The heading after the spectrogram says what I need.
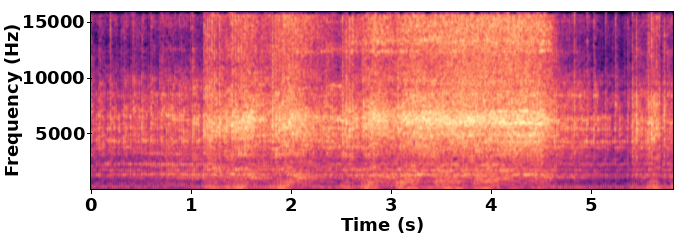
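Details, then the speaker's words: Stihl 056 AVSEQ 87cc early-80s chainsaw revs up and down in smooth even sweeps, then drops cleanly back to a steady idle beautifully quickly; healthy big two-stroke. "So she comes back to idle beautifully quickly"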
